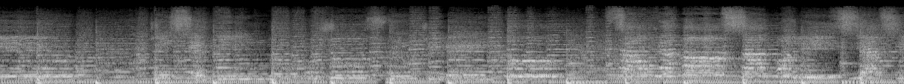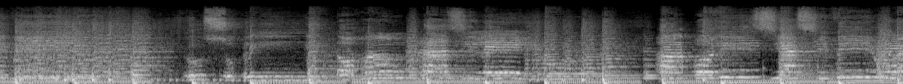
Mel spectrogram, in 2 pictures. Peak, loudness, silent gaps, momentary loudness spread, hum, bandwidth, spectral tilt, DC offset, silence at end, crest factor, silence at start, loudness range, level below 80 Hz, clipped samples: 0 dBFS; -15 LUFS; none; 6 LU; none; 16.5 kHz; -5 dB/octave; under 0.1%; 0 s; 14 dB; 0 s; 4 LU; -24 dBFS; under 0.1%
